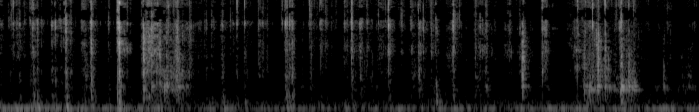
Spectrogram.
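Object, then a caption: Bar of laundry soap cut with a knife blade. A solid tan bar of laundry soap, held in the hand, is shaved and chipped with a utility knife blade into crumbly layers. The result is a quiet, rapid series of crisp, bright scraping and crackling cuts with almost no low end, each dying away instantly.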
